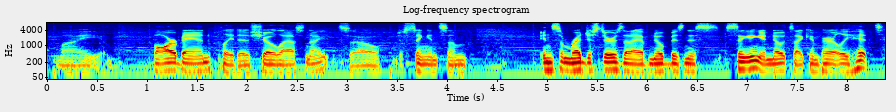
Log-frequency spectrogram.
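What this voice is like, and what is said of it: Hoarse, strained voice. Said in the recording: “my throat is a little hoarse today ... I kind of shredded my vocal cords a bit ... if I'm a little hoarse”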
